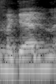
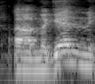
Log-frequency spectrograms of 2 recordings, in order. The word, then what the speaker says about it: Mageddon: I'm assuming it's pronounced Mageddon, as in Armageddon, and I got Mageddon confused with Solaris.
